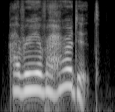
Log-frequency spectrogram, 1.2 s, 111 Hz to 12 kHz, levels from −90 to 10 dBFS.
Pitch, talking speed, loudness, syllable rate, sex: 270 Hz, 260 wpm, -14 LUFS, 8.8 syllables/s, female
